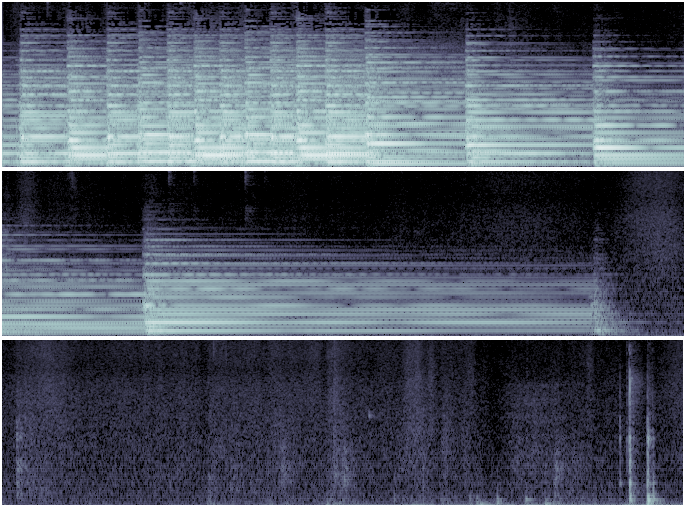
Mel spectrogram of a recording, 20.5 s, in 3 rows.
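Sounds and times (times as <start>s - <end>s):
piano: 0.0s - 13.5s.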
